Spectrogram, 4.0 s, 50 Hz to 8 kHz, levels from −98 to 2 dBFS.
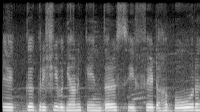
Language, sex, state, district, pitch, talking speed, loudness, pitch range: Punjabi, female, Punjab, Fazilka, 205 Hz, 105 wpm, -14 LUFS, 200-210 Hz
